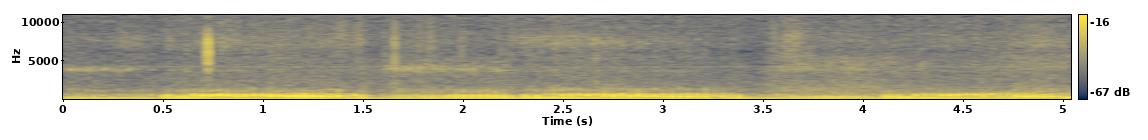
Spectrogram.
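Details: Amy the cat asleep, her soft vibrating purr rising into three hushed snoring bursts about a second long, with a faint click or two in the background.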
